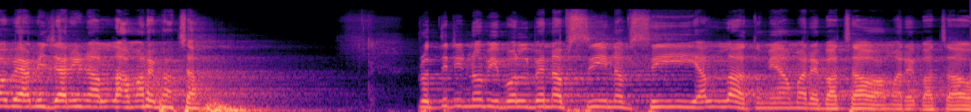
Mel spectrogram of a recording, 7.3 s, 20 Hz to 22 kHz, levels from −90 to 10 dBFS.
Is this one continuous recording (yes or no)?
yes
